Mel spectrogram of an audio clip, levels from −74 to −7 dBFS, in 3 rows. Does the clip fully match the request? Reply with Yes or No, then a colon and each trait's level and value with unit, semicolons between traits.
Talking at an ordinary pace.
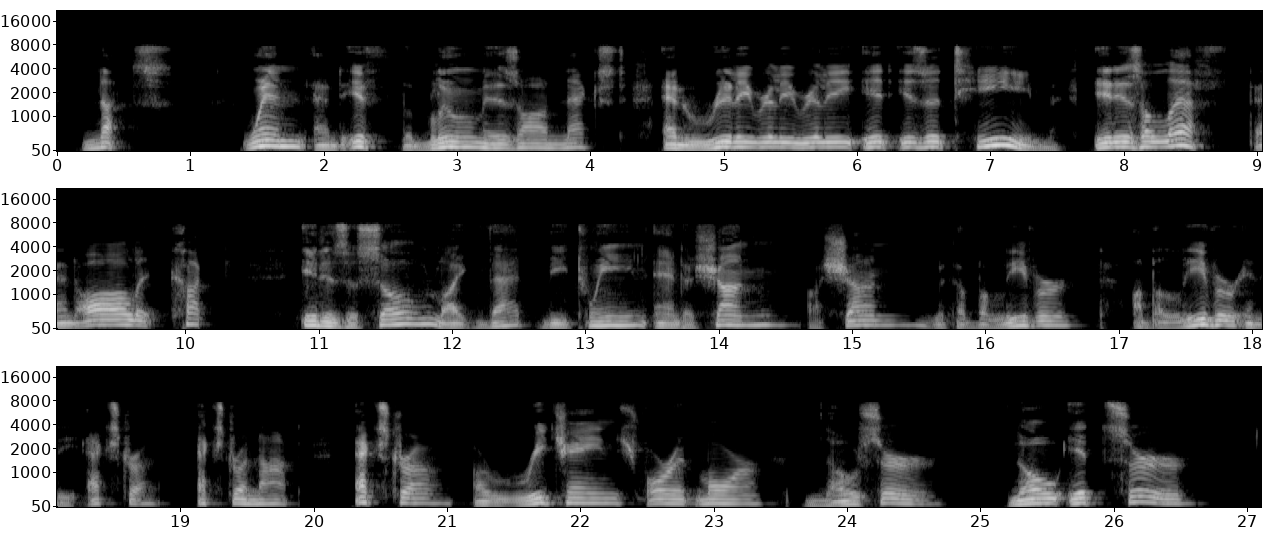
No: slow, 130 wpm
